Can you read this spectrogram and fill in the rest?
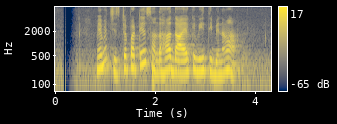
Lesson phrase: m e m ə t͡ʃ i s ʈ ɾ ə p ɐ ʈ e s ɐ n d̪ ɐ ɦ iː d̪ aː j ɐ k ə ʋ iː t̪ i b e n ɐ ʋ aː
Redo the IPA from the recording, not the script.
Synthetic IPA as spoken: m e m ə t͡ʃ i s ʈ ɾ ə p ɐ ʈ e s ɐ n d̪ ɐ ɦ aː d̪ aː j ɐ k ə ʋ iː t̪ i b e n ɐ ʋ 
